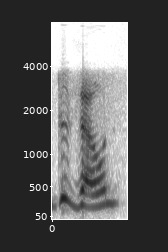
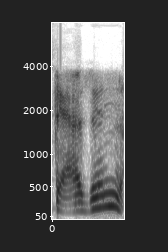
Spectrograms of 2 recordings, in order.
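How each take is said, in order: First: The name is said as 'Da Zone'. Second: The name is said as 'Dazin'. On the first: The speaker calls it right. "but it is DAZN" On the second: The speaker calls it wrong. "a lot of people say Dazin"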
